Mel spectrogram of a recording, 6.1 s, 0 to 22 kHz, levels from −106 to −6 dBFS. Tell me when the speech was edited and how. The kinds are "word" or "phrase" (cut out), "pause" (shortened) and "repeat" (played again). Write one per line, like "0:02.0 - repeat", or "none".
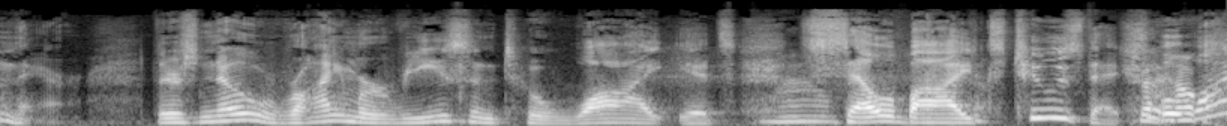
0:04.9 - word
